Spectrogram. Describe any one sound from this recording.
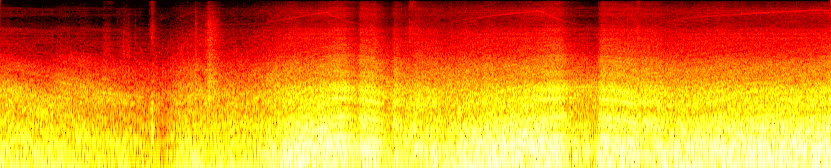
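A truck's diesel engine rumbles and revs up through the gears.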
